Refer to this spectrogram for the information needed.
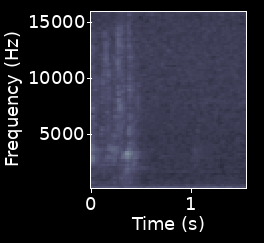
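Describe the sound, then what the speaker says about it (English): Water trickles and drips into a pot of cooked potatoes sitting in a little leftover cooking liquid, making a soft, close, continuous splashing over a low background hum. "so I'm just going to add a bit more water."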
